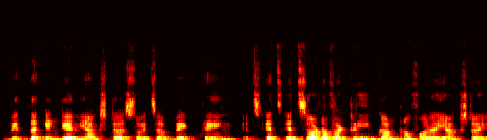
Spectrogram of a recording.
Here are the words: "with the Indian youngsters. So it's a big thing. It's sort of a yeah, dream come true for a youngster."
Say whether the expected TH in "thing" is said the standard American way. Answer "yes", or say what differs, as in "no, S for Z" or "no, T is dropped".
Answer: no, T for TH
